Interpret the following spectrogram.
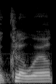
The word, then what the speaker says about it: Qlower: beaucoup pour ses explications christophe duprat cofondateur de clowe heures donc ça s'écrit qu elle au w es application qui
